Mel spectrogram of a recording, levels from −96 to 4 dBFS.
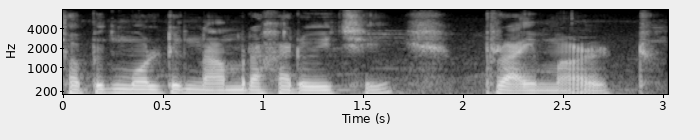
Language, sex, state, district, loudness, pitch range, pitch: Bengali, male, West Bengal, Cooch Behar, -14 LUFS, 115-130 Hz, 120 Hz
